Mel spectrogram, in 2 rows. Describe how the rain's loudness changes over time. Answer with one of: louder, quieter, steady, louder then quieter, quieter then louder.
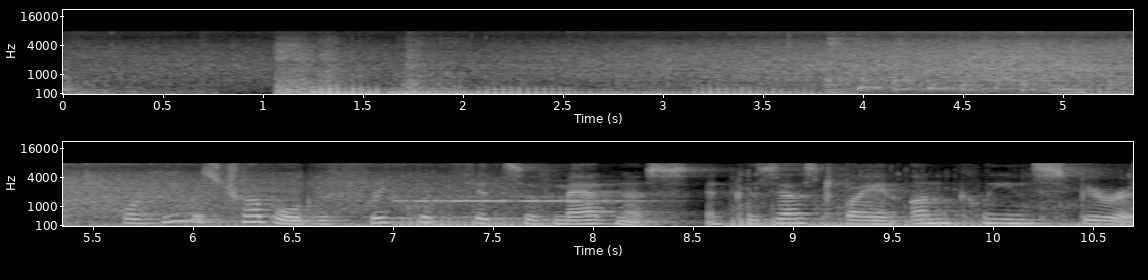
louder then quieter.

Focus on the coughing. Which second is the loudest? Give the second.
4 s.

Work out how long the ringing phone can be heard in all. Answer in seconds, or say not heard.
2 s.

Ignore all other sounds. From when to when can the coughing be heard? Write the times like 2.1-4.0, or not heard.
3.8-5.4.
